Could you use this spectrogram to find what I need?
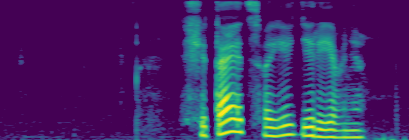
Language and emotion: Russian, neutral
